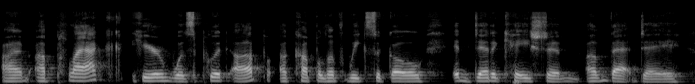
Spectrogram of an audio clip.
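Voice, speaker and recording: A woman principal presenting her school's news at a school board meeting, pausing often with fillers and a little nervous. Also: steady tone, darkish tone. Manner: halting with fillers, voices children's chants in a high pitch.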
